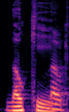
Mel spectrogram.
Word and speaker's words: Loki: yeah yeah uh it was with the villain loki yes okay that's how you pronounce it um so that movie came out in 2012.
